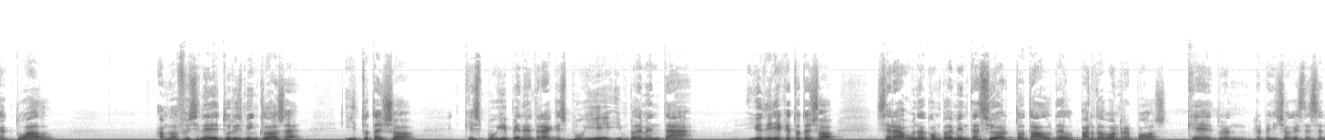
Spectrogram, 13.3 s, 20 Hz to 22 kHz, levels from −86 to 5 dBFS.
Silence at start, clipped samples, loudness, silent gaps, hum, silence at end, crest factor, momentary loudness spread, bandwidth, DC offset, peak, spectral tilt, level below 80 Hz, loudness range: 0 s; under 0.1%; -30 LUFS; none; none; 0 s; 16 dB; 16 LU; 14 kHz; under 0.1%; -12 dBFS; -6 dB/octave; -46 dBFS; 2 LU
